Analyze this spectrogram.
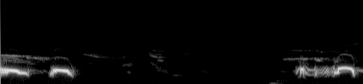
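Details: Flock call of a decoy spotted dove: a falling burry coo and a rounded arched coo, then silence, then a murmured lead-in and another arched coo, with faint higher thin notes behind.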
